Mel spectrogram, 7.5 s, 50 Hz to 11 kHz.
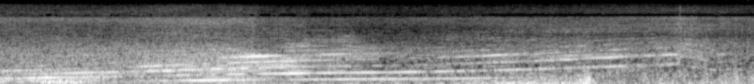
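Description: Ferrari 812 Superfast's V12 engine accelerating away, its pitch rising, with a drop in pitch about a second and a half in as it shifts up. A brief sharp crack comes near six seconds, and the sound fades toward the end.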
